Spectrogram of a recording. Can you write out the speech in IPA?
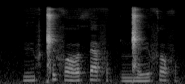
ɨːfǁɨf ɔθaf | ŋ͡ǁɘːfɾɔf

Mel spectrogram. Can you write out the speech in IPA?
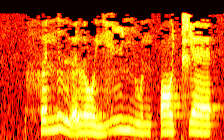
hə˨˦n ɣɨ̰˧˨ə̯lo˧˩jɣi˧ɲu˨˩n ʔɔ˨˩t͡ɕɛ˨˩

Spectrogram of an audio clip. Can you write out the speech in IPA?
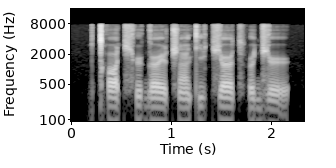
ǀʰɑt͡ɕʰʉɡœɪ̯ ʈ͡ʂæ̃tʲʉt͡ɕœ t͡sʼɵd͡ʑø

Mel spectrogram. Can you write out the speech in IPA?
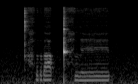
kʰra˥˩t̚kʰleː˦˥p̚

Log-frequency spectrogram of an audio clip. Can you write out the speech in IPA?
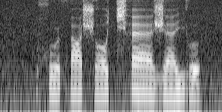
χʷə˞θɑʃɔ t͡ɕʰæːʒæ jʊ

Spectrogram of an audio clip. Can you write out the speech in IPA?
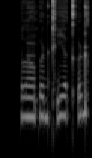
lõpuɖ kʼiə̯kʼuɖ

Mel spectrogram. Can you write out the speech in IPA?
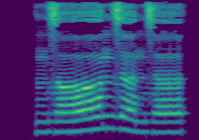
nzʌːnzɜnzɜ

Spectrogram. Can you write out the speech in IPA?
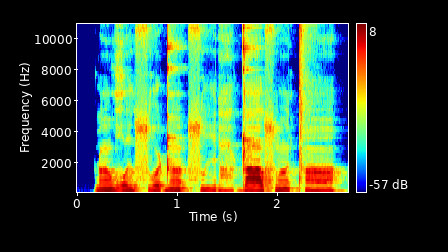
ɽœ̃˧ʁʷi˧˩sʷɤ˧˩ ɖœ̃˥˧ʔ sʷi˩˧ɾa̤˧ɖa˥˧ sʷœ̃˥˧tʰã˧˩

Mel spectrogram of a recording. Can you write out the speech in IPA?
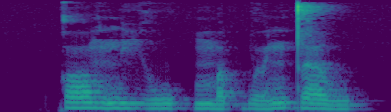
kɔː˧mn̪iː˨w | mɐ˨p̚wɵ˨˥nt̪ɐ˨w

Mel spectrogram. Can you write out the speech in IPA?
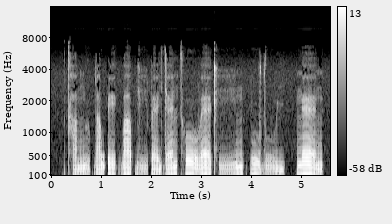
kʰa˩mŋɯː˧˩p̚la˧˥w ʔeː˧k̚ baː˧p̚ jiː˩˧pɛː˩jdɛː˧˥n t̪ʰoː˥˨ʋɛː˥˨kʰiː˧˥m | puː˥˨duː˧˩j | ŋɛː˥˨ŋ

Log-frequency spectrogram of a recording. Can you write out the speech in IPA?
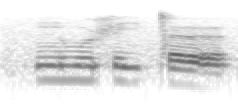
nuʂiǀœ

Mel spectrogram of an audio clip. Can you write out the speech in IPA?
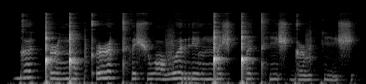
ɡə ǃə˞ŋ͡ǃɔpkʼə˞l tʰəʃwɔvə rilŋ͡ǃəʃǃətʰiʃ ɡə˞vkiʃ

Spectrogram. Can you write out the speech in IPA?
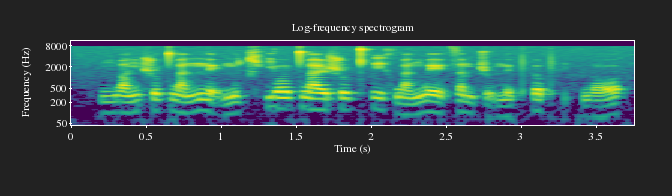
mwɑ˧˥ŋʂu˧˥t̪wa˧˥n n̪ḛ˨˩ɪ̯n̪u˧˥t͡ɕʰjo˥ʊ̯ t̪wa˥ɪ̯ʂu˥t̪ʰi˥˩ xwa˧˥nwe˥˧ɪ̯ t͡sa˥˩nʈ͡ʂṵ˨˩me˦ɪ̯ pʰɤ˥˩pʰi˩ kwɔ˧˥

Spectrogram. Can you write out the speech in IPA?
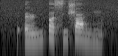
ʔɛɭi̤ ʔʌsi̤ʃʕe̤m

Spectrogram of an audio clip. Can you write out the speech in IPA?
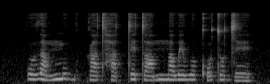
ko˨˦ða˨mːu˦˨ɡu˨ ka˨˦tʰa˨tːe˦ ta˨˦mːa˦we˦ wo˦kʼo˦to˦d͡ze˨

